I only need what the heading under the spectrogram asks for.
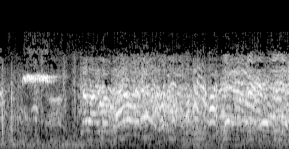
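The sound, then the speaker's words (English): A lively party crowd at an old man's wing-ding chatters over one another in an overlapping babble of many voices, with bits of laughter, steady and fairly loud throughout. “Oh, sounds like the old duffer's throwing a wing-ding in there.”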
